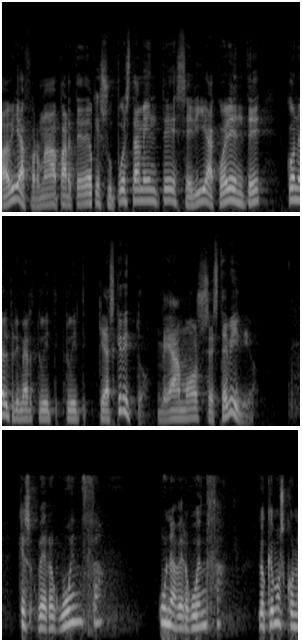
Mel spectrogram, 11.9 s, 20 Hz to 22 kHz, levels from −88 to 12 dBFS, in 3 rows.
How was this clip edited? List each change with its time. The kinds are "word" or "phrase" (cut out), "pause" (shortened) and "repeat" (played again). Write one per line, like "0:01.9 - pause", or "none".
0:01.2 - phrase
0:04.8 - repeat
0:06.0 - pause
0:08.4 - word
